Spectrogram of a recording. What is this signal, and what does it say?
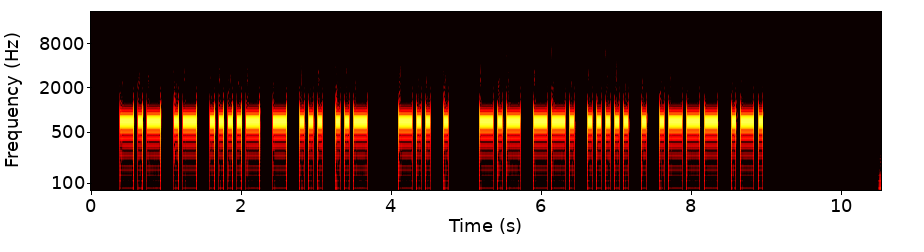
Morse code, heard as a keyed tone, about 20 wpm, 700 Hz. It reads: KA4TSU DE KG5EJR
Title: USA Callsign DE Callsign - 6 Characters - 20wpm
